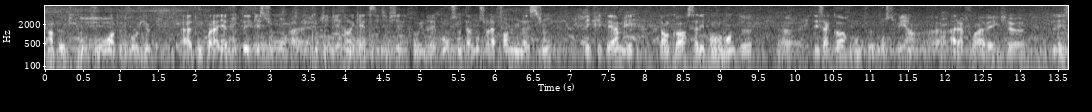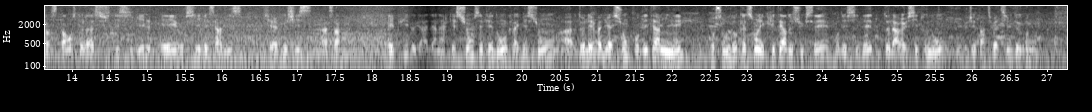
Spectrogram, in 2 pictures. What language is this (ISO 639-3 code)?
fra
